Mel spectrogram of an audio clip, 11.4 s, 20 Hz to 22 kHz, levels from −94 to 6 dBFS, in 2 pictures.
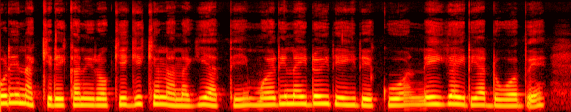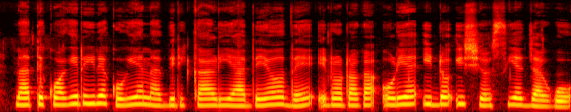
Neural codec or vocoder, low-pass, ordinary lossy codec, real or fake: none; none; none; real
